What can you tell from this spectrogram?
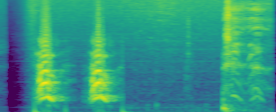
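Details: A female dog barks in the background during a beekeeping podcast recording, said to be dealing with vermin: two loud, sharp barks half a second apart, followed by a speaking voice.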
